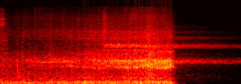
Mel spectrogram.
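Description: Chevrolet Corvair's tyres squealing on runway concrete over road noise, growing louder as the rear end slides out in oversteer under hard back-and-forth steering. The sound cuts off suddenly near the end, leaving a fading ringing tone.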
